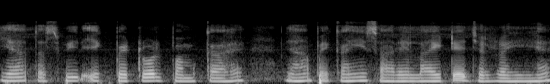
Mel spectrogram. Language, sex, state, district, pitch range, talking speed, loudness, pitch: Hindi, male, Jharkhand, Deoghar, 150-170 Hz, 165 wpm, -20 LUFS, 155 Hz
